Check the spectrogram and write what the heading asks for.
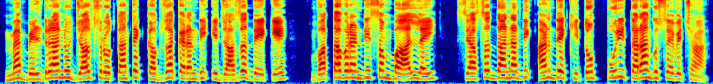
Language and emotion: Punjabi, angry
